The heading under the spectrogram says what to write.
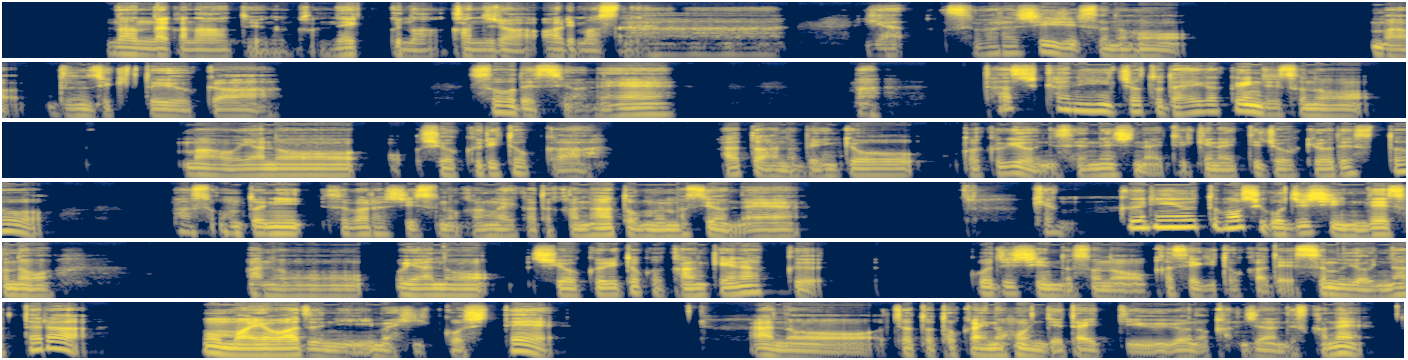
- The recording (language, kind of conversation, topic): Japanese, advice, 引っ越して新しい街で暮らすべきか迷っている理由は何ですか？
- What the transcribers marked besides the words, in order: none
